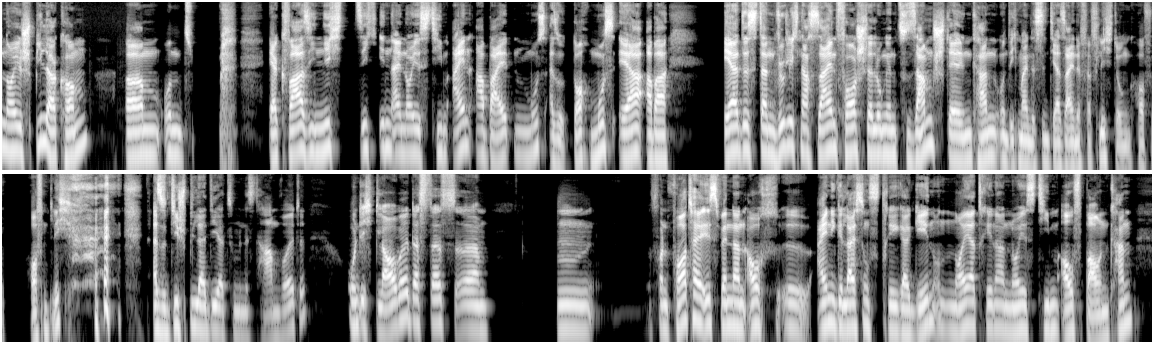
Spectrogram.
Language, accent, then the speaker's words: German; Berlin, Germany; als Berliner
